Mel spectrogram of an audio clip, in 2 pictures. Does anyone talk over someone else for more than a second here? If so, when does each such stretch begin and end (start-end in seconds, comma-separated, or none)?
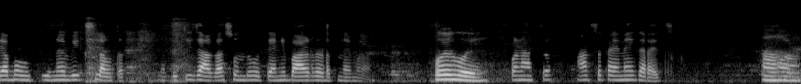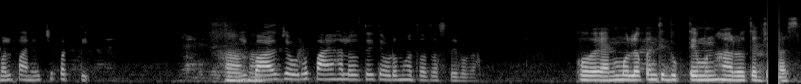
none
